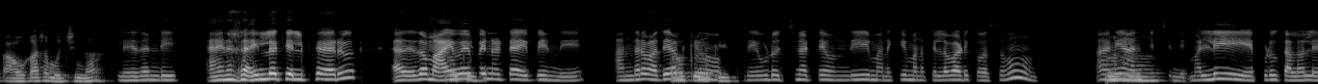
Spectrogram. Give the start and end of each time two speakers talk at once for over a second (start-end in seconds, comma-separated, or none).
none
